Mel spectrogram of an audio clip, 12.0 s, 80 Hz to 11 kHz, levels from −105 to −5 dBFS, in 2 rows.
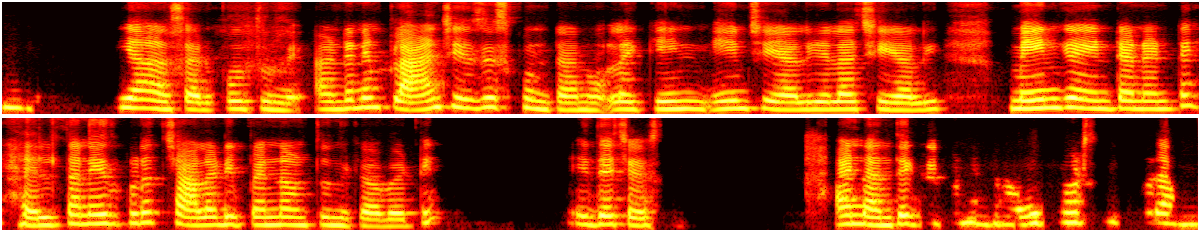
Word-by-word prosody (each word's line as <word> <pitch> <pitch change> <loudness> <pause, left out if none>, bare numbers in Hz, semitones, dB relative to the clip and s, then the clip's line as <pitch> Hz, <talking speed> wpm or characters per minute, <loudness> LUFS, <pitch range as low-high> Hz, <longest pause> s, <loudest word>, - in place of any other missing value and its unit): హ్మ్. 265 -1 -1 0.5
యాహ్! 245 -4 +3
సరిపోతుంది. 215 -1 -1
అంటే 220 +2 -1
నేను 275 0 +1
ప్లాన్ 215 +7 +4
చేసేసుకుంటాను. 245 -7 -1
లైక్ 215 0 -3
ఏం 230 - +3 0.2
ఏం 240 - +2
చేయాలి? 210 -3 +1
ఎలా 220 0 +3
చేయాలి? 205 0 0 0.4
మెయిన్‌గా 260 +3 +6
ఏంటనంటే 230 +4 +1
హెల్త్ 220 +2 +1
అనేది 260 0 +2
కూడా 300 +2 0
చాలా 225 -2 +3
డిపెండ్ 230 0 -1
అవుతుంది 225 -2 -3
కాబట్టి 190 +7 -2 0.8
ఇదే 245 +1 +3
చేస్తాను. 205 -2 -6 0.8
అండ్ 255 -1 +3
అంతే 220 +3 +3
కాకుండా 280 +2 -6
డ్రై 230 +1 -1
ఫ్రూట్స్‌కి 305 +1 -3
కూడా 290 -1 +1
230 Hz, 150 wpm, -22 LUFS, 215-260 Hz, 0.8 s, మెయిన్‌గా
